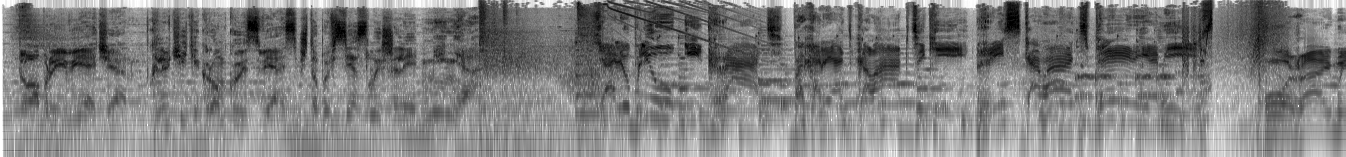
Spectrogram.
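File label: parody Russian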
